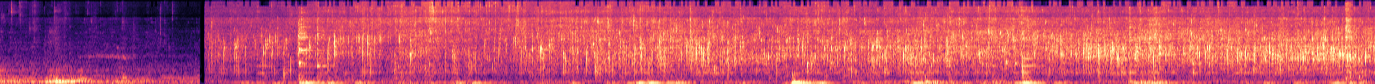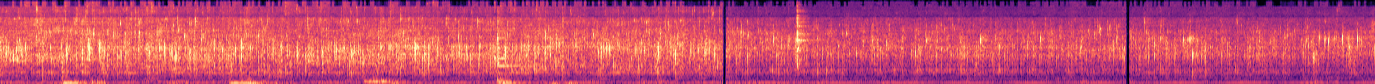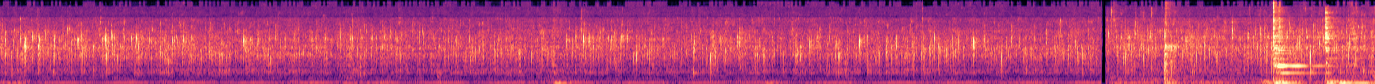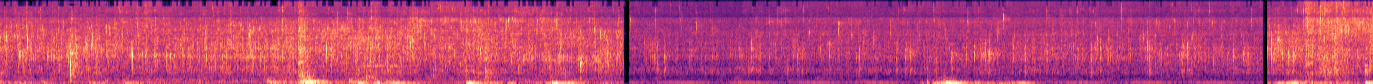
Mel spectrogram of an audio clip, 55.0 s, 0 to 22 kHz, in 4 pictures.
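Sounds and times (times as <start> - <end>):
meat sizzling in hot oil: 2.1 - 54.9
utensil scraping a pan: 2.3 - 20.4, 39.0 - 47.5, 54.0 - 54.9.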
